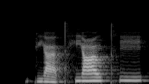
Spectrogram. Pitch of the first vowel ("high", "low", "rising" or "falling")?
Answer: low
